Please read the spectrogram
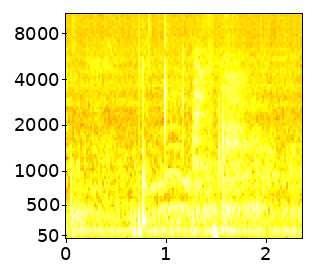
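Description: Near silence: faint room tone with a low hum and a few soft ticks about a second in.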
